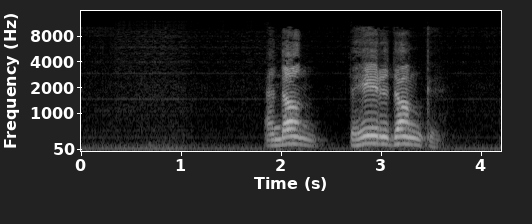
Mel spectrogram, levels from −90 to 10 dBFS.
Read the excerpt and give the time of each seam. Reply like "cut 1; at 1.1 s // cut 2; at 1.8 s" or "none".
none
